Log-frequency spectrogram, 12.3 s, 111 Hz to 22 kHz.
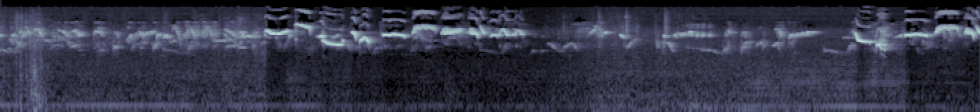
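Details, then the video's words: Oriental magpie-robin singing, recorded May 2015: a rich, varied run of sweet whistles, slurred upward and downward notes and quick chirps, delivered in bursts with short pauses, over a steady low hum. "Magpie robin singing"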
